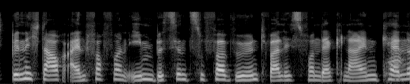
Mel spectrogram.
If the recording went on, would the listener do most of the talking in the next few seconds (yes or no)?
no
